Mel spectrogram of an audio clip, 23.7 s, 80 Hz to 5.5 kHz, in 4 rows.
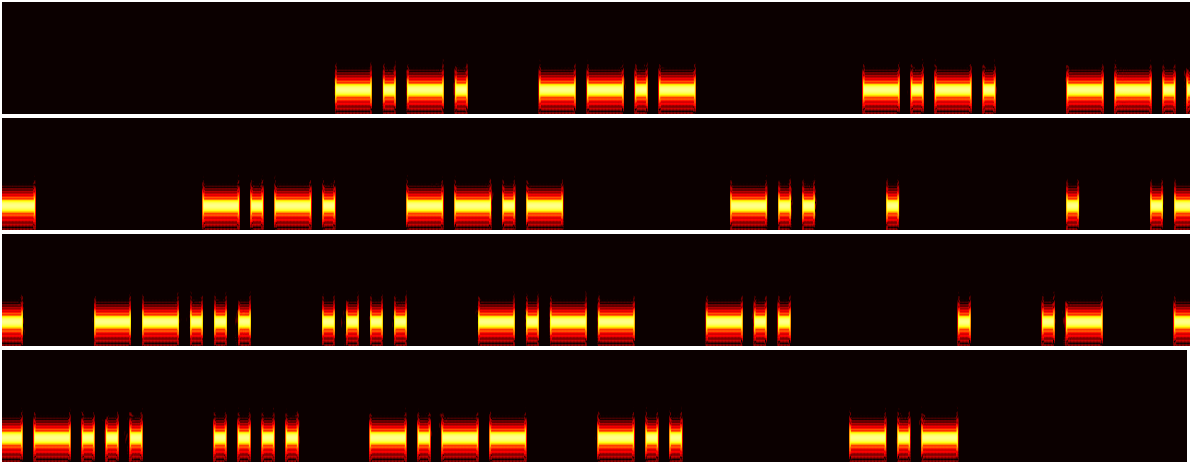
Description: Morse code, heard as a keyed tone, about 20 wpm, spaced as for 14 wpm, 530 Hz. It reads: CQ CQ CQ DE EA7HYD EA7HYD K
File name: CW QSO libroCW4 20-10ppm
